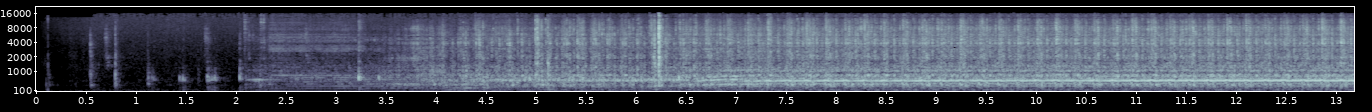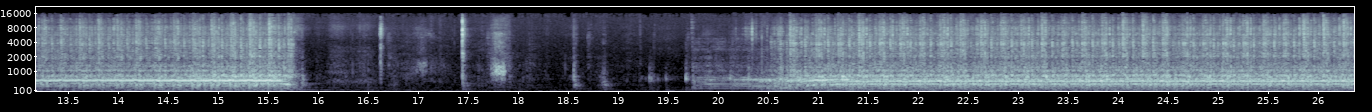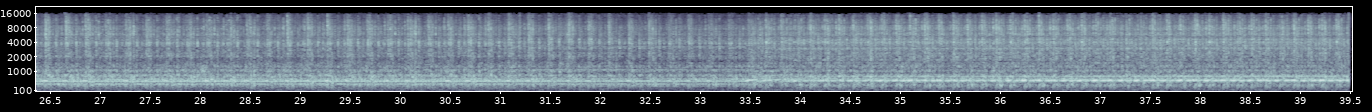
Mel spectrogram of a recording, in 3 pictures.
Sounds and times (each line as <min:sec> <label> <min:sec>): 0:02.0 Sewing machine 0:15.9
0:19.7 Sewing machine 0:39.5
